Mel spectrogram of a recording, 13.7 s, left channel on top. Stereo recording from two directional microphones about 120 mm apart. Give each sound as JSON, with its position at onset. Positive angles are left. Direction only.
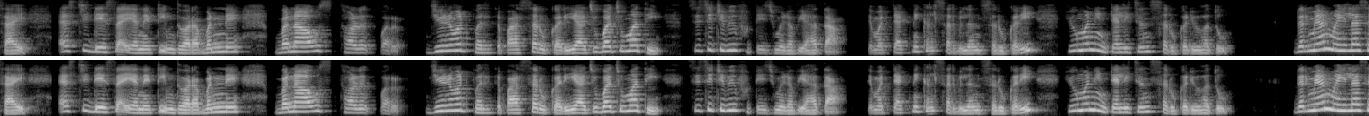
{"t": 0.0, "sound": "speech", "side_deg": -20}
